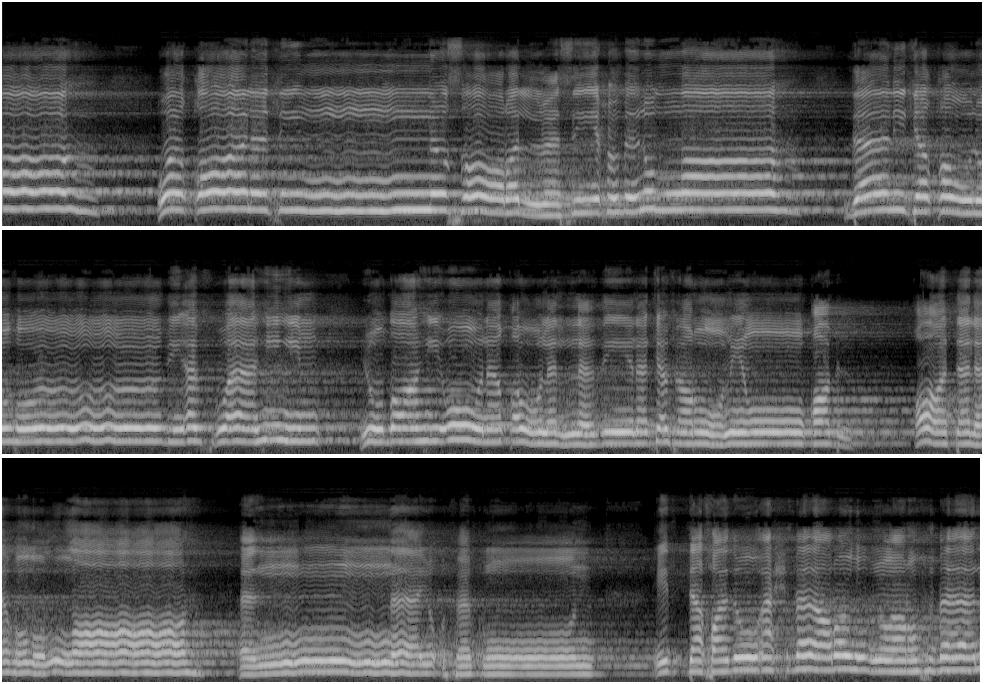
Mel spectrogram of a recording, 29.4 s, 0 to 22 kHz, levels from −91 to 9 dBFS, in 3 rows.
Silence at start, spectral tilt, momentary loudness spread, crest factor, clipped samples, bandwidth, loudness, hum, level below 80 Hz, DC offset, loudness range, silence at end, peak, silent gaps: 0 s; -5.5 dB/octave; 9 LU; 12 dB; under 0.1%; 11.5 kHz; -20 LUFS; none; -60 dBFS; under 0.1%; 3 LU; 0 s; -8 dBFS; none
